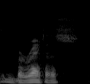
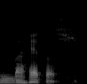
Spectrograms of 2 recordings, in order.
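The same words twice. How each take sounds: First: The name is said the way it is spelled. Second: The name is said differently from its spelling. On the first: "it's written as Barretos" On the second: "but it's pronounced Barretos"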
